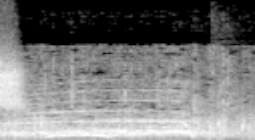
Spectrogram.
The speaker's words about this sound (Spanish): Eh, ya estamos llegando al final de este cuarto capítulo de este maravilloso, precioso, amoroso programa que se llama Patrulla Pelícano. Un aplauso, por favor, chiquillos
